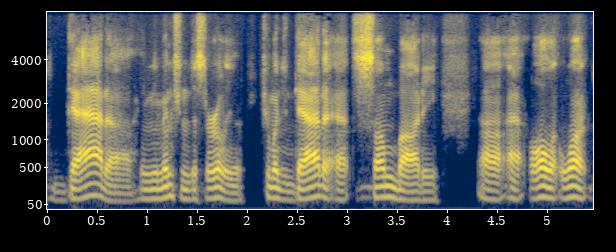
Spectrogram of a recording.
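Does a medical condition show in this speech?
Yes: partial cleft palate; congenital, present from birth, held back a school year because of it.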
